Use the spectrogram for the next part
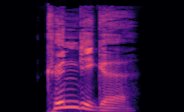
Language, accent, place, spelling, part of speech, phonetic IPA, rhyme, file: German, Germany, Berlin, kündige, verb, [ˈkʏndɪɡə], -ʏndɪɡə, De-kündige.ogg
- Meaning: inflection of kündigen: 1. first-person singular present 2. first/third-person singular subjunctive I 3. singular imperative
